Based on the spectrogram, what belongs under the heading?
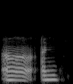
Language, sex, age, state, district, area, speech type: Telugu, female, 18-30, Telangana, Warangal, rural, conversation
